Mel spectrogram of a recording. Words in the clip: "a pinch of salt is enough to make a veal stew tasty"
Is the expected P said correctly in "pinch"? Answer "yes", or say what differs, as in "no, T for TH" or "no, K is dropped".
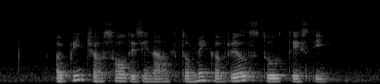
no, B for P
